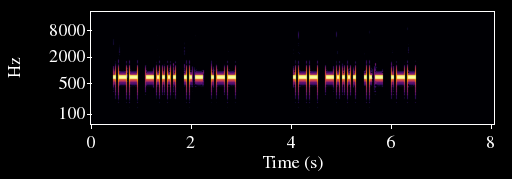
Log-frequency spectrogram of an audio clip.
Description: Morse code, heard as a keyed tone, about 22 wpm, 700 Hz. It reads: W6UW W6UW
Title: USA Call Signs - 4 Characters - Repeated 3x - 22wpm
